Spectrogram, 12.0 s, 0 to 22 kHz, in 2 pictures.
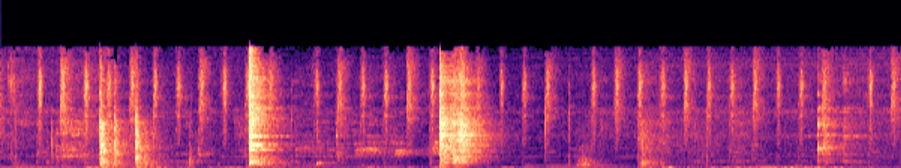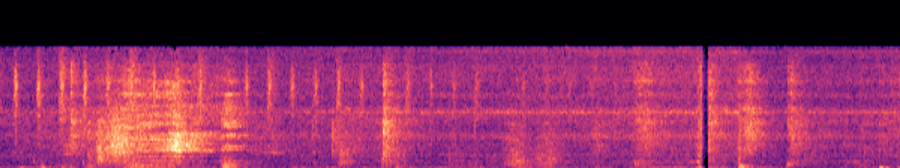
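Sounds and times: background music: 0.0 - 9.7
metal cooking pot clattering: 0.6 - 2.1, 2.9 - 3.3.

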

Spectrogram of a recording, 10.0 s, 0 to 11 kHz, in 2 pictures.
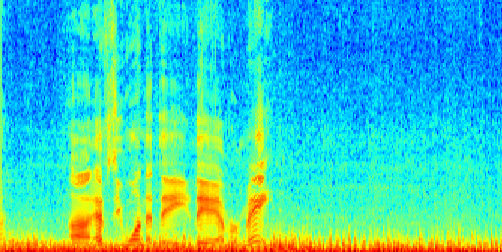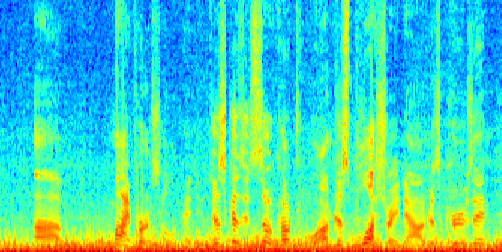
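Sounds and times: wind rush on microphone: 0.0 - 10.0.

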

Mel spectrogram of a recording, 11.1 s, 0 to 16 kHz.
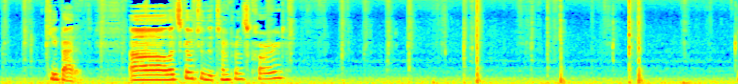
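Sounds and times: cards being shuffled: 0.0 - 3.0, 3.6 - 11.0.

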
